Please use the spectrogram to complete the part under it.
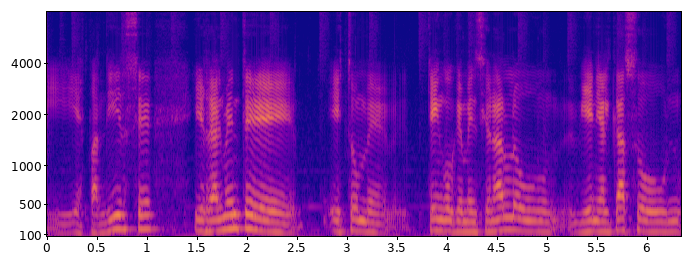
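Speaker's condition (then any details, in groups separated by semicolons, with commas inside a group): No condition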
